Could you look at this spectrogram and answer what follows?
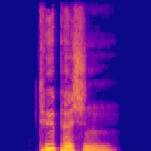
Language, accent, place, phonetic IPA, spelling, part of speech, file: German, Germany, Berlin, [ˈtyːpɪʃn̩], typischen, adjective, De-typischen.ogg
- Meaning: inflection of typisch: 1. strong genitive masculine/neuter singular 2. weak/mixed genitive/dative all-gender singular 3. strong/weak/mixed accusative masculine singular 4. strong dative plural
